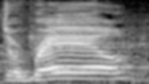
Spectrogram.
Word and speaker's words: Darrell: It's spelled like Daryl, but it's pronounced Darrell.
